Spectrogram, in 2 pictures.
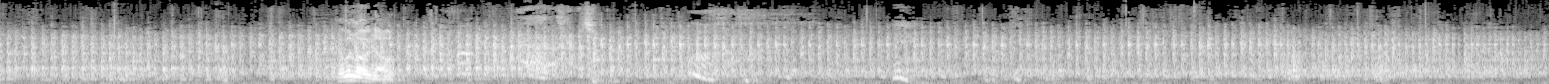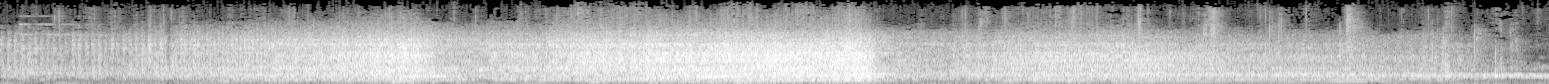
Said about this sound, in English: Sir, the bus. It's coming, sir.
